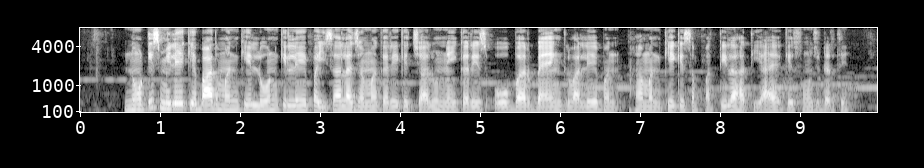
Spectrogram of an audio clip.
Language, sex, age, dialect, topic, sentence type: Chhattisgarhi, male, 18-24, Western/Budati/Khatahi, banking, statement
